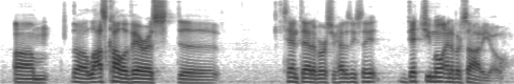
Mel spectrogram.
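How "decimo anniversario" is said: put-on Italian accent on Spanish words. Pronouncing a Spanish cigar anniversary name aloud, in an Italian accent. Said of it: "I know I said it in Italian accent".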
